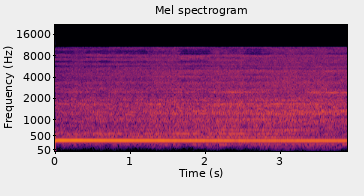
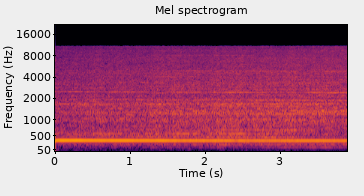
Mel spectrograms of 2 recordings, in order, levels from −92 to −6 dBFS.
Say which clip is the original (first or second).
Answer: second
